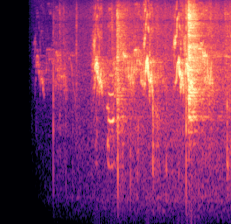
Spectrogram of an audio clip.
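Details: Guineafowl giving a series of harsh, scratchy notes that start after a short silence and grow louder, the strongest bursts near the end.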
